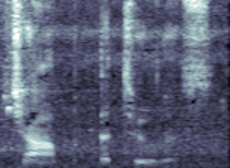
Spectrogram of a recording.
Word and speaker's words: Tchoupitoulas: this out you don't know that to pronounce Tchoupitoulas that is pronounced Tchoupitoulas thinking they were handed out names to things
